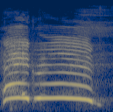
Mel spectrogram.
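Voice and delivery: very high, loud squealed call; kids calling out. Acted. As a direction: squeal it like a kid hailing a celebrity. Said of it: "trying to get his attention".

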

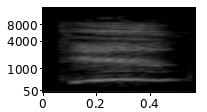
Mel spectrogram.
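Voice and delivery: high theatrical gasp; dramatic gasp. Acted. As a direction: gasp like a diva in shock. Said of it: "And Rarity is Rarity".

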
